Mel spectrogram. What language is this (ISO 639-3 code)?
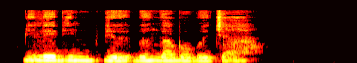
bum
